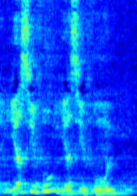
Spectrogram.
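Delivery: یصفون very slow with a light sad, no doubling; careful یصفون with a plain sad; correct pronunciation. Shown as a demonstration. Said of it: "وصف یصف سے ہے". (یصفون صحیح، صاد بغیر تشدید)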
